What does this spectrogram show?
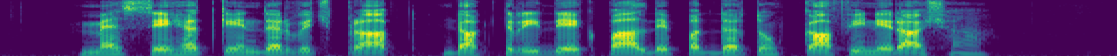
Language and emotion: Punjabi, sad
